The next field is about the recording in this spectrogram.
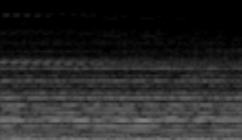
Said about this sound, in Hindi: उसी वक्त उसके मोबाइल पर किसी का कॉल आ जाता है वो कॉल तो रिसीव नहीं करती और तुरंत मैसेज भी आ जाता है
